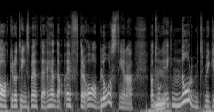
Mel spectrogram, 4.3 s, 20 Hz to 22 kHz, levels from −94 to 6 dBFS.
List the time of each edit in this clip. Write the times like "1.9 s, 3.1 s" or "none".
none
